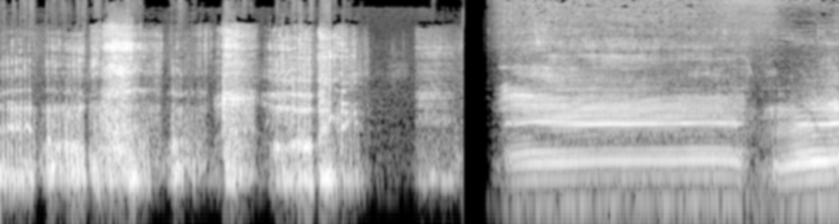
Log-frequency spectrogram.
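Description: A lion roaring in a run of short calls, about four in three and a half seconds. After a brief silence, a cow mooing: one long, steady moo, then a second beginning near the end.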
